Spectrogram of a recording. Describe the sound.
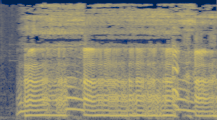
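A person imitates Chewbacca's Wookiee roar at a Star Wars film stand where visitors shout, their voice is analysed, and a Chewbacca-like roar wins a prize: a long, loud, growling moaning cry with a rough, wavering pitch, broken into three sustained bursts with short dips between them, and no other talking.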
